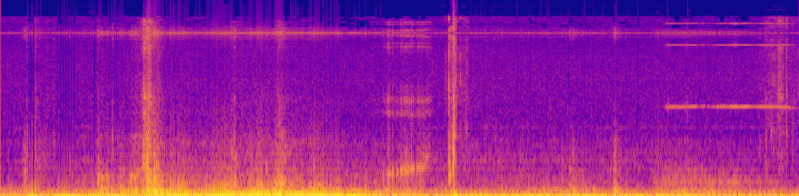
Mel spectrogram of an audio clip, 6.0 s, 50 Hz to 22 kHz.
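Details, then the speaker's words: 1.1 Peugeot 106 after head gasket replacement, misfire blamed on water on a plug, after revving to about 5,000 rpm: clean rev falling back to a steady, even idle with no stumbling; smooth running, earlier lumpy idle gone. "well uh as you can hear it's running much smoother now really really really really lumpy a second ago I took it up to about 5 grand and it's happy again"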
